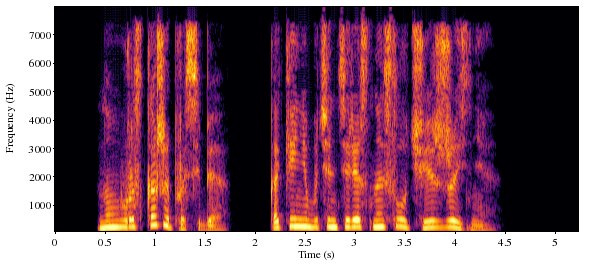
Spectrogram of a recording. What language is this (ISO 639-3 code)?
rus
